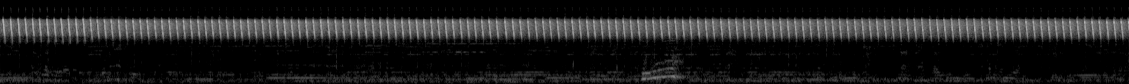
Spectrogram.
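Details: Crested jay (sogon) in a master recording for training songbirds: a dense, fast, mechanical rattle of high pulses repeated steadily with no break, over faint low background noise and one brief rising note midway.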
